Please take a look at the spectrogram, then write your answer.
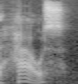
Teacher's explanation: starts at [a] and ends at [ʊ] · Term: diphthong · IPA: [haʊs]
